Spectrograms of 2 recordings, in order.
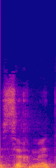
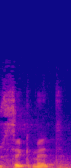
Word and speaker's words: Sekhmet: décida d'envoyer sa fille, la déesse Sermet ou Sekhmet, en fonction de comment on prononce, c'est le KH en fait, donc soit Re, soit Que, qui est la déesse lionne.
